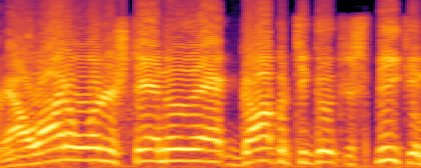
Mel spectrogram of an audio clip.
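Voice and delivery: loud, high hammed-up Southern accent. Acts out intolerant American answering accent.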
